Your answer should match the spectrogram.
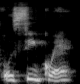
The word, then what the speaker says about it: Osigwe: I mean, king in Igbo is Igwe. So just put the OS Gwe. OS. Yes, Yeah, OS Gwe. Oh, Crown of King. So yeah. Crown of the King. Yeah, Osigwe.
